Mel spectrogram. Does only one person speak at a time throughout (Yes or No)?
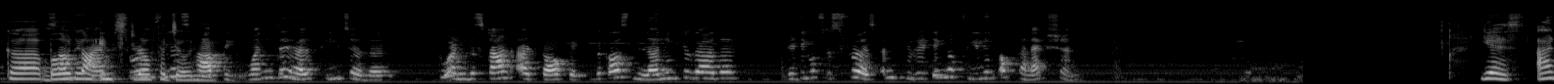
No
